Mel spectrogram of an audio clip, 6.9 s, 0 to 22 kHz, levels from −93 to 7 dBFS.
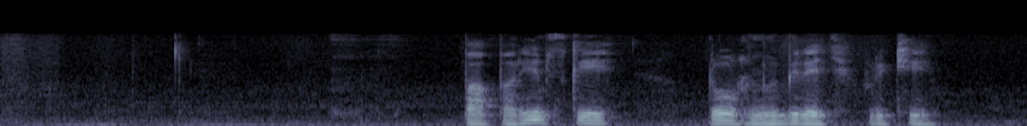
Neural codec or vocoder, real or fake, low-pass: none; real; 7.2 kHz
